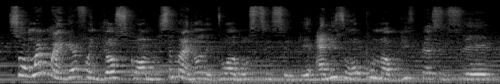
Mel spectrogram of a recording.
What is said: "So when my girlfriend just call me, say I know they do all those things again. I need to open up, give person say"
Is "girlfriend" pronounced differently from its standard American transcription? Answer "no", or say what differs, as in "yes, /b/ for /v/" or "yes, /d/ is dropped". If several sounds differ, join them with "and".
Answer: yes, /l/ is dropped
